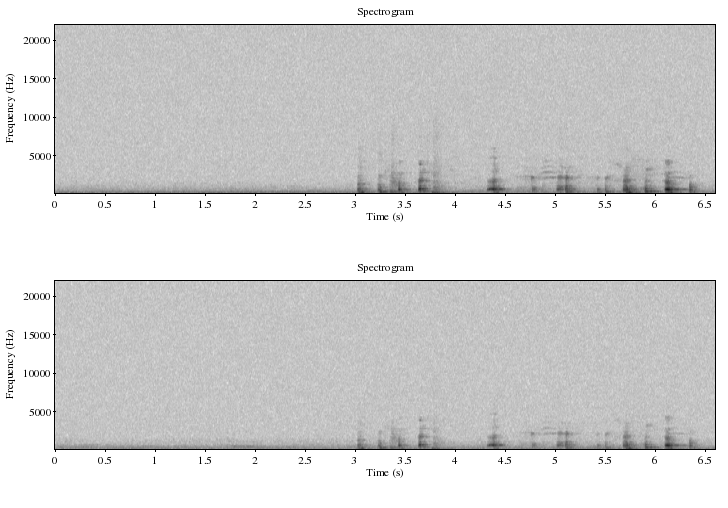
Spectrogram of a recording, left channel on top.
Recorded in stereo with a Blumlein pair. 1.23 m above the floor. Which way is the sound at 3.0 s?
20° left.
